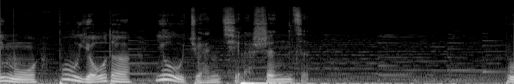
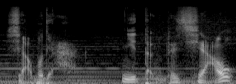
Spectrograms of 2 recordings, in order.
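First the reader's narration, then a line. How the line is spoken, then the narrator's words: Low threatening whisper. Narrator (Chinese): 讨厌鬼卢卡贴在吉姆的耳边，低声吓唬他说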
